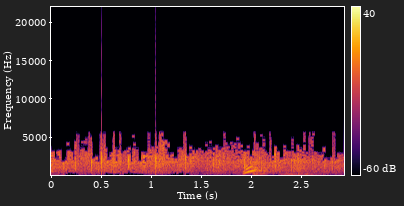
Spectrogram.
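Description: An audience applauds steadily for about three seconds to welcome a speaker to the front, a dense wash of clapping with a few sharper individual claps standing out, and a brief rising whoop partway through.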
